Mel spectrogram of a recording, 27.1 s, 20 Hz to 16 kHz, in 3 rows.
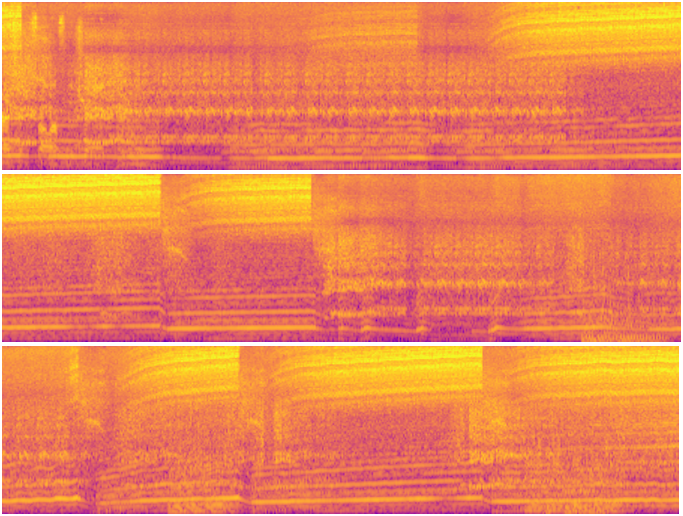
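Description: Race cars from the PlayStation game Gran Turismo 2 run a track with sustained engine drone, shifting pitch and repeated tire squeals and skids, loud throughout with a voice talking over the action.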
